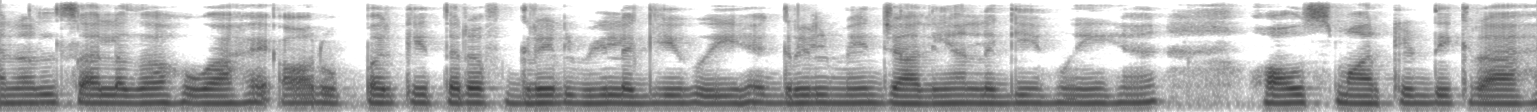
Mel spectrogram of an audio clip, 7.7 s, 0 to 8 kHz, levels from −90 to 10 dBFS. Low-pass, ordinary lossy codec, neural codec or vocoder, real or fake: 7.2 kHz; Opus, 64 kbps; none; real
